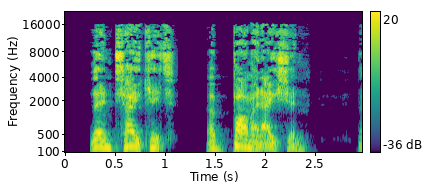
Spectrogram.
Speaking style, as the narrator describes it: spat back, a trickle of blood running down his lips

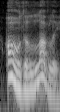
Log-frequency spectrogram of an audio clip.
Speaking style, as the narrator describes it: she cried

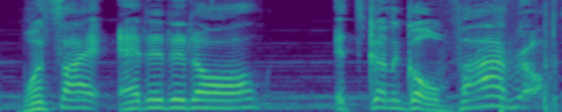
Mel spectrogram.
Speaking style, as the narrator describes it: the boyfriend shouted

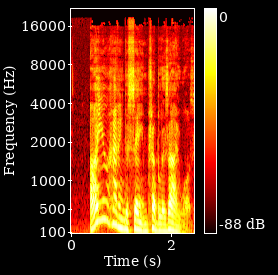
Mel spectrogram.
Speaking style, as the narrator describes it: it said

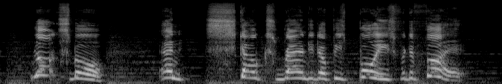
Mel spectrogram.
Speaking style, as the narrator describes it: Lunk confirmed eagerly

